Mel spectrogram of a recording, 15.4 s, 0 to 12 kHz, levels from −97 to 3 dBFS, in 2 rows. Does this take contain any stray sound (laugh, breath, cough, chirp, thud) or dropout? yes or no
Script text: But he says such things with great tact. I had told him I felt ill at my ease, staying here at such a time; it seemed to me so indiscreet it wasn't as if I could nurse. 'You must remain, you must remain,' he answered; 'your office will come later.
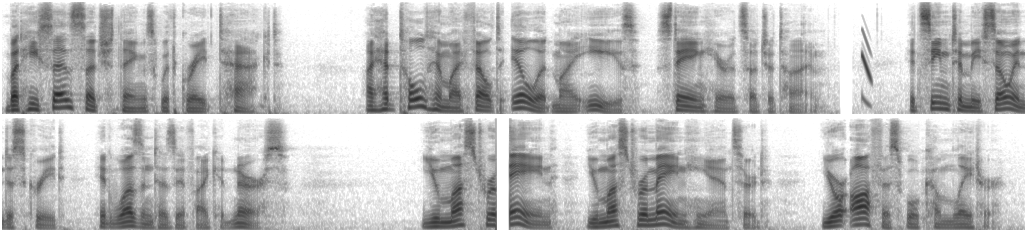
yes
